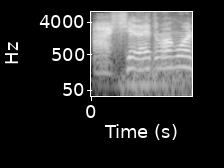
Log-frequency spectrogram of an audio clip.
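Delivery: panicking voice. Hitting the wrong button while fleeing in a game: panicking. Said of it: "I'm panicking".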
